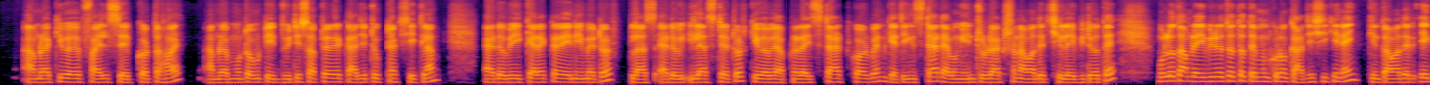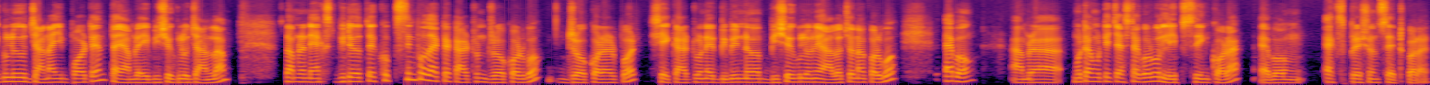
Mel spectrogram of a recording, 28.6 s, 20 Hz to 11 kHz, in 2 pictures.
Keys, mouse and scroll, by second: 3.2 click, 6.1 click.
